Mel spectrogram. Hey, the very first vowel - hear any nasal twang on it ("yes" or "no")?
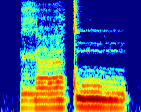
no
